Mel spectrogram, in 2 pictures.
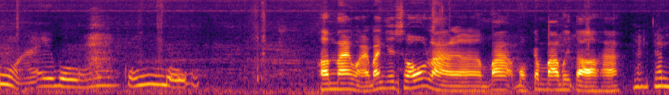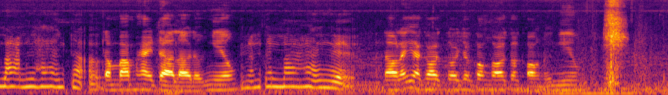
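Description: An elderly woman talks calmly close by.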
